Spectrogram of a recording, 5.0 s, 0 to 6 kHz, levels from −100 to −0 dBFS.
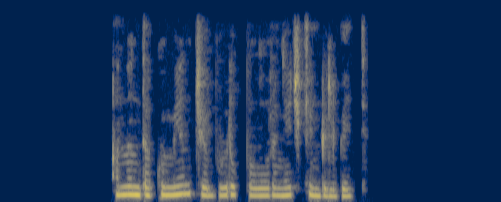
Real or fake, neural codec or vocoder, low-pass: real; none; 5.4 kHz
